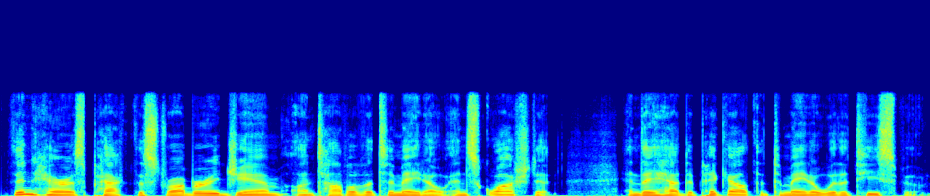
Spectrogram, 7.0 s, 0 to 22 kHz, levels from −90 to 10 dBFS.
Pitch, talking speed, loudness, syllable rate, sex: 140 Hz, 215 wpm, -17 LUFS, 5.8 syllables/s, male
